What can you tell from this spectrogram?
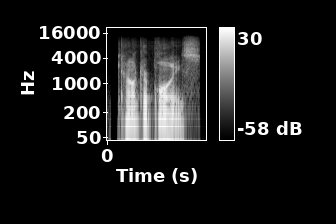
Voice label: "Counterpoise", American

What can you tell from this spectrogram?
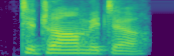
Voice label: "tetrameter", Indian

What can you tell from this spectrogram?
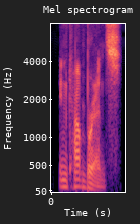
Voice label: "encumbrance", American

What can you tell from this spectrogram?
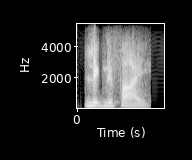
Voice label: "lignify", Indian

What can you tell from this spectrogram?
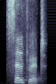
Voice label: "sulphate", Indian

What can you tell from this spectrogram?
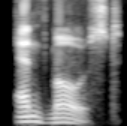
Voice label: "endmost", American

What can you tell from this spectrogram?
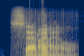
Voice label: "sedile", American

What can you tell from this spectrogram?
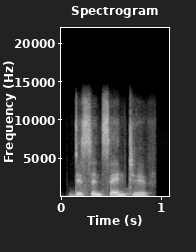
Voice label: "disincentive", Indian

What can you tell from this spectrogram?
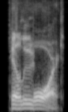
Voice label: "pilewort", American

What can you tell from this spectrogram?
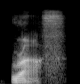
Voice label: "rough", British

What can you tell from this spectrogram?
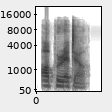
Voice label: "operetta", Indian

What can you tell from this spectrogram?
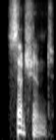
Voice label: "sentient", American

